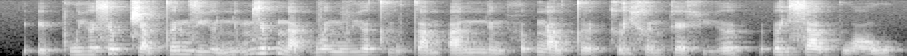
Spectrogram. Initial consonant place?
glottal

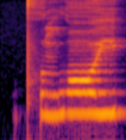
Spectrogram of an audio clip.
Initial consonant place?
labial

